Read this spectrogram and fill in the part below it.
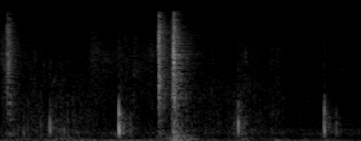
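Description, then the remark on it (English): An office door at the offices of the magazine Satire being opened: a series of soft clicks and knocks from the handle and latch, with a louder clunk midway as it swings, with no talking. “They opened doors for me and supplied long cigarettes and short coffees until the editor could see me.”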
